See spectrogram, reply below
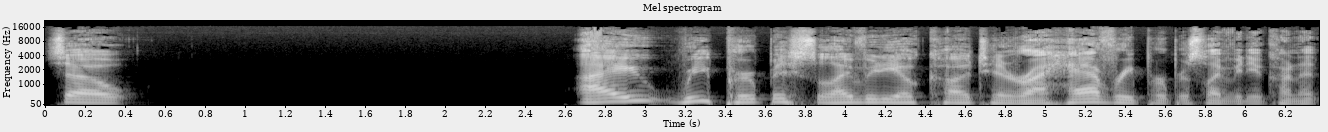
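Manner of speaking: fighting through a yawn. Recording a talk on a voice recorder, fighting through a yawn. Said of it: "I was fighting through a yawn there".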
